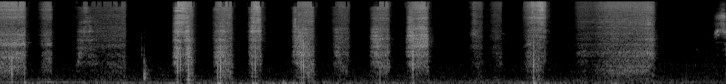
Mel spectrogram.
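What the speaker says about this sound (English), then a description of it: "go ahead and spray some compressed air down here by the coils" Compressed air sprayed around the ignition coils in a Hyundai Tucson engine bay to clear debris, a series of close, loud hissing bursts of varying length, some short and some sustained, with brief pauses between.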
